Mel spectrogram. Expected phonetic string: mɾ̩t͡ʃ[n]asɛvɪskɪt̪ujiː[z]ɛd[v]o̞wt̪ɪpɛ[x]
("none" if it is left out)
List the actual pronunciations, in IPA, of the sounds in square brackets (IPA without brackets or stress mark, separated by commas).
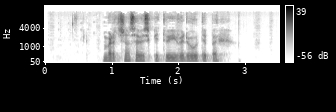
n, v, v, x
